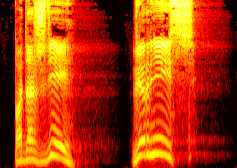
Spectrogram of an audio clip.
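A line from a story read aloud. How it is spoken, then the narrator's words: Hoarse shout. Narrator (Russian): крикнул он хриплым голосом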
